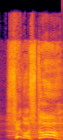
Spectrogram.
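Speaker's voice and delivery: smiling, pleased, beaming tone. Acting out the pastor's question again for the audience: imitating a smiling, pleased question. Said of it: "com um sorriso no rosto que é dele".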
